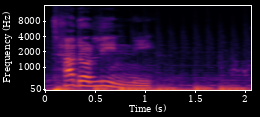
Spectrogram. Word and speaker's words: Tadolini: Can you spell that out? Because I couldn't tell whether you were saying tad or cad. I certainly can spell it out. T-A-D T-A-D-O-L-I-N-I. Tadolini. I'm going to say that is neither.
